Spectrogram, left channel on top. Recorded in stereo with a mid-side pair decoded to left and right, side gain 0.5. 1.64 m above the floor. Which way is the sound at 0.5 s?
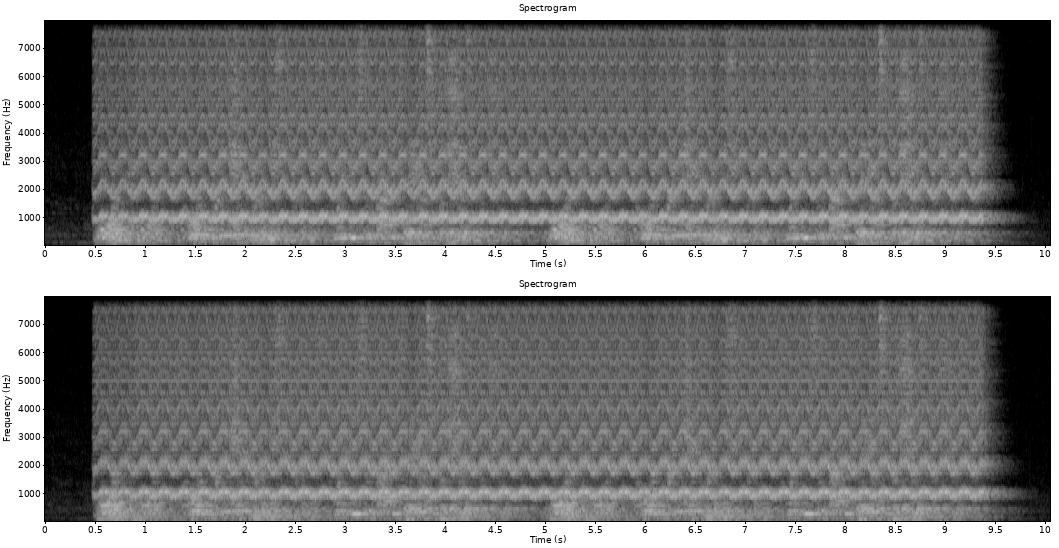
40° left.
